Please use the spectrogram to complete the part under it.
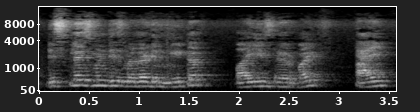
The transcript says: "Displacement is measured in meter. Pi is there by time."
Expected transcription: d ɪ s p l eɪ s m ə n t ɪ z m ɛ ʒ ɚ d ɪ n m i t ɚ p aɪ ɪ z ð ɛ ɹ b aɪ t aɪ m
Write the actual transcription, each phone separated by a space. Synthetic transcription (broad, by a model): d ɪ s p l eɪ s m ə n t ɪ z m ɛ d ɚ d ɪ n m i t ɚ b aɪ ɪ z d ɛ ɹ b aɪ t aɪ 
